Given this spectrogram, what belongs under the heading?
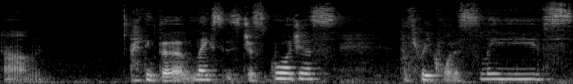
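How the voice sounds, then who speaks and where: A woman with an Australian accent speaks at a fairly high pitch. Her intonation is fairly even. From Australia, Sydney. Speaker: knitting vlogger. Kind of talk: casual show-and-tell vlog. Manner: casual, with frequent filler ums. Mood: calm, fond. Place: home room. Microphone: quiet audio from a filming error; phone near.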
